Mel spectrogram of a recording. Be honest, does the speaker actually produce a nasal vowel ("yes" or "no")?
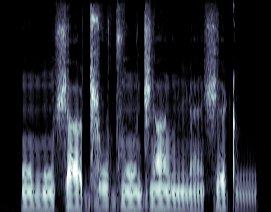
yes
